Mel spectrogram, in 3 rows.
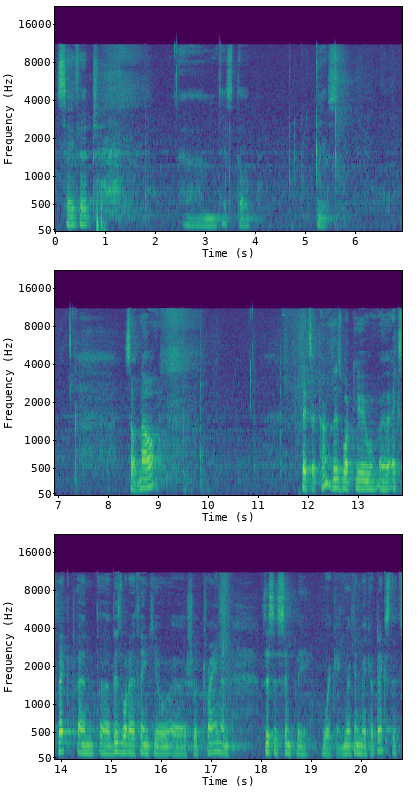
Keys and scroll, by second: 0.2 super+s, 4.7-5.9 typing, 9.7 super+n.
